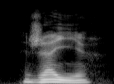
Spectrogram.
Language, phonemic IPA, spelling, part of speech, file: French, /ʒa.jiʁ/, jaillir, verb, Fr-jaillir.ogg
- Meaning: 1. to spurt out, gush forth 2. to spring out 3. to thrust up, to jut out 4. to emerge from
